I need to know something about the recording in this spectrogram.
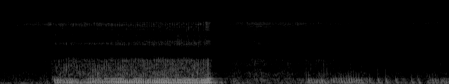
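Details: Tired Bracco dog snoring: one low, rough fluttering snore, then quieter rattling breathing.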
